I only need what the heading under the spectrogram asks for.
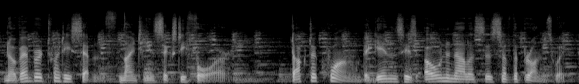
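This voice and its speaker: A man narrating a mock documentary in a measured, formal, newsreel-like way. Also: on the low side, big pitch swings, loud music behind the voice. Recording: narration over a clear film score.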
